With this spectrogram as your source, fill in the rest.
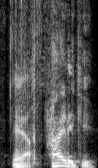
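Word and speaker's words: Heinicke: Heineke rhymes with Meineke.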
